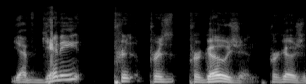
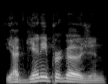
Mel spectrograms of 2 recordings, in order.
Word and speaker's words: Yevgeny Prigozhin: Wagner chief Yevgeny Prigozhin, that's how you say it. Yeah, Yevgeny Prigozhin, presumed dead after Russia plane crash.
